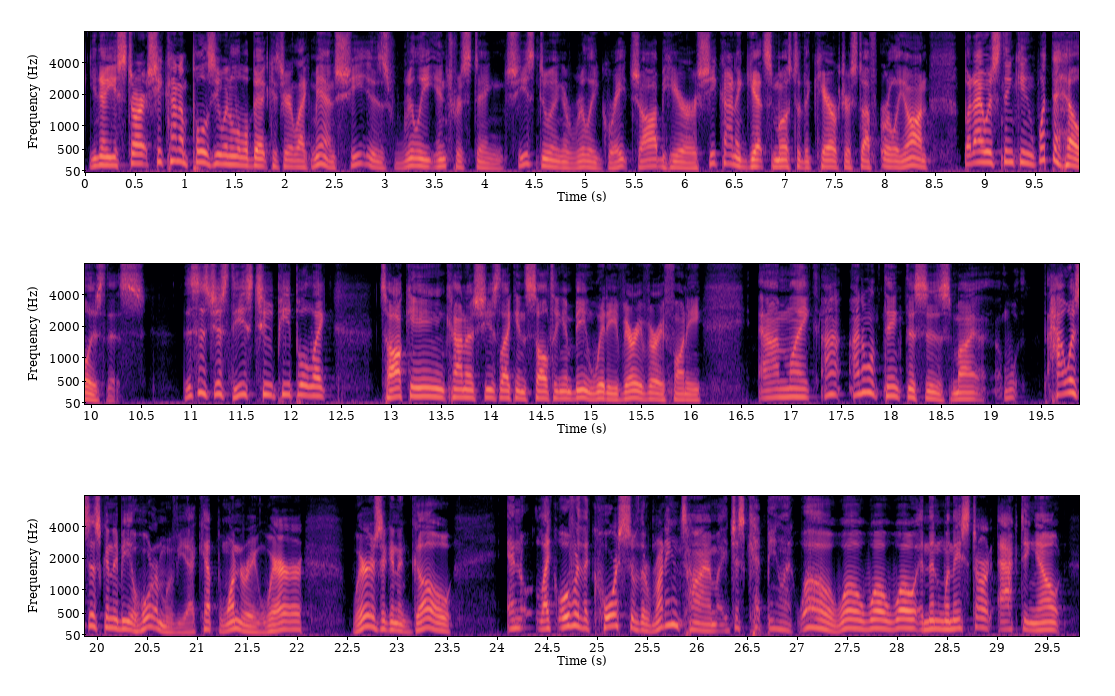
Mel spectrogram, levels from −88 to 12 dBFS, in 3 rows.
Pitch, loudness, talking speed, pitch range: 160 Hz, -21 LUFS, 245 wpm, 130-190 Hz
